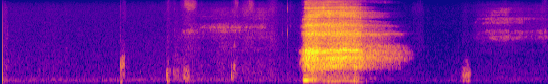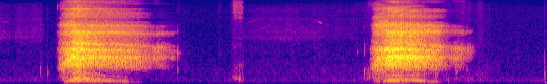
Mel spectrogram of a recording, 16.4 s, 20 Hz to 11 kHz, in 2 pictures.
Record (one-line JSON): {"exhalation_length": "16.4 s", "exhalation_amplitude": 11732, "exhalation_signal_mean_std_ratio": 0.36, "survey_phase": "beta (2021-08-13 to 2022-03-07)", "age": "65+", "gender": "Female", "wearing_mask": "No", "symptom_none": true, "smoker_status": "Ex-smoker", "respiratory_condition_asthma": false, "respiratory_condition_other": false, "recruitment_source": "REACT", "submission_delay": "7 days", "covid_test_result": "Negative", "covid_test_method": "RT-qPCR", "influenza_a_test_result": "Negative", "influenza_b_test_result": "Negative"}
